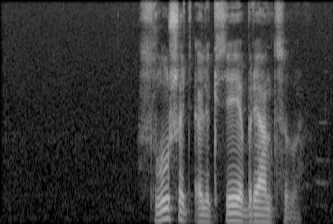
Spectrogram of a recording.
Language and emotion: Russian, neutral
